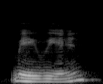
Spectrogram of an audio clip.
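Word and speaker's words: 美元: 그다음 환청 또 환청 환전하다 표현 보시고 메이는 삼성입니다. 위에는 이성이기 때문에 한 번에 발음하실 때는 삼성인 메로 내려갔다가 이성인 위엔으로 올라오시면 되겠습니다. 메위엔 메위엔 발음 유의하셔서 한 더 따라 읽으시면서 크게 따라읽겠습니다.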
